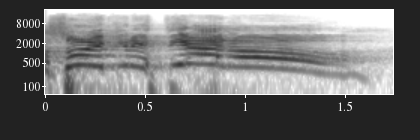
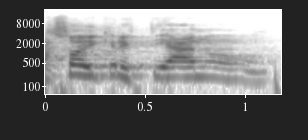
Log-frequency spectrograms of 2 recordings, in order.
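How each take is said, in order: First: High, loud, very slow cry; shouted. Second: Much softer, slow, steady declaration; soft and firm. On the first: Tortured believer shouts his faith, high, loud and very slow. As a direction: defy the torturers. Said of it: "él gritaba". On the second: Preacher recalls the martyr's words, much softer and slow. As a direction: say it quietly, unshaken. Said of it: "Lo único que gritaba era". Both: A narrator's reading.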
